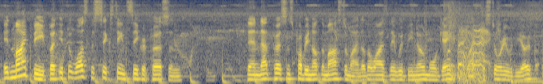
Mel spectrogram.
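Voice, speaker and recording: A man's voice: mid-range voice, fairly quick. Man doing blunt game commentary over music. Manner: reacts exasperatedly, blunt asides. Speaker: host of a video game playthrough. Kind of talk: casual game commentary with read-aloud text. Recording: music behind the voice.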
